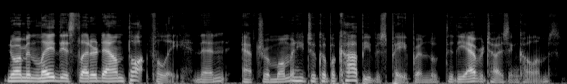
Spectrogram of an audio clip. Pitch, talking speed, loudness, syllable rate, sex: 135 Hz, 265 wpm, -20 LUFS, 7.2 syllables/s, male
